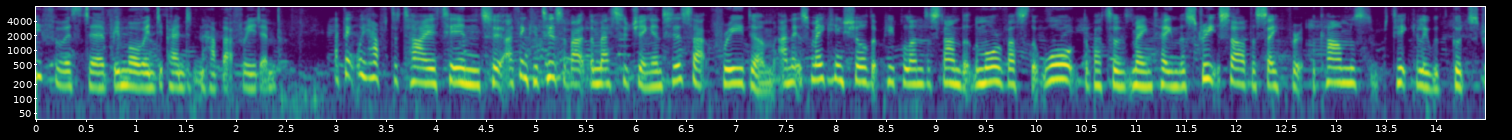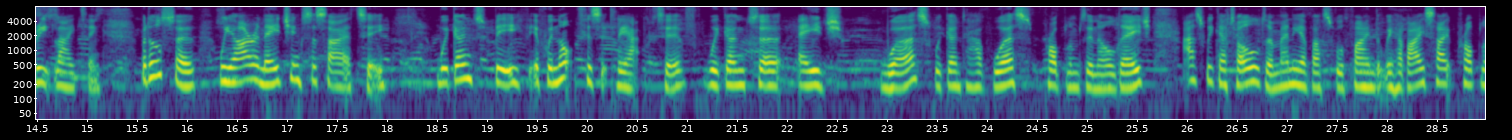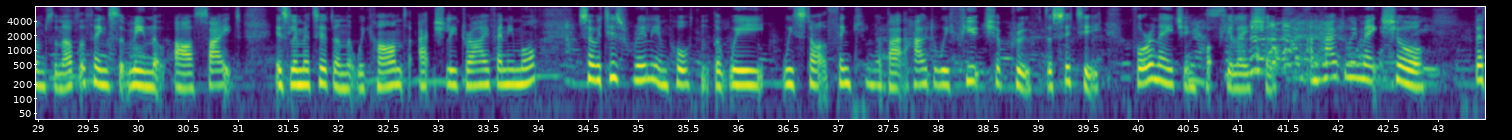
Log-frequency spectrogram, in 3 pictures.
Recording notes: We head to Old Trafford on a walkabout workshop with our project partners Open Data Manchester to hear from members of the community about their experiences of walking, wheeling and cycling in the local area.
